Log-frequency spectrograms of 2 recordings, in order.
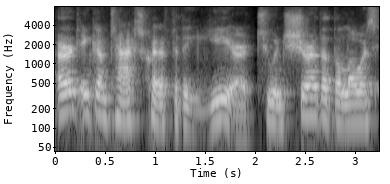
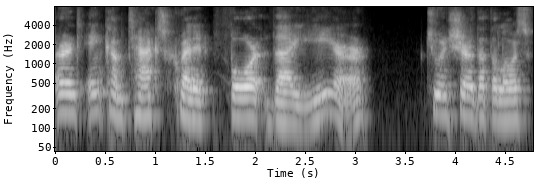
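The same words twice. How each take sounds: First: The phrase is read at a quicker, normal pace. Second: The phrase is read at a slower, deliberate pace.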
